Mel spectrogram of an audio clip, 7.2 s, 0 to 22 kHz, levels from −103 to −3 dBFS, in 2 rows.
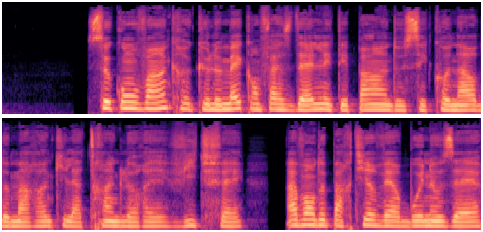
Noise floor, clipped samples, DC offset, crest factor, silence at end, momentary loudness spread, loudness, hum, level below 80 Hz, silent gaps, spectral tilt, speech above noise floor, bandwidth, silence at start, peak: -73 dBFS; under 0.1%; under 0.1%; 18 dB; 0 s; 8 LU; -19 LUFS; none; -54 dBFS; 5.59-5.73 s; -5 dB/octave; 55 dB; 17.5 kHz; 0.65 s; 0 dBFS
